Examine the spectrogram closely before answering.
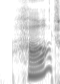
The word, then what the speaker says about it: Huart: Is that how you pronounce it? Hart or Hewitt. Hewitt, okay.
